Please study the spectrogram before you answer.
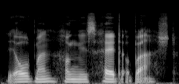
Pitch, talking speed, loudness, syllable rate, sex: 125 Hz, 235 wpm, -19 LUFS, 5.6 syllables/s, male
